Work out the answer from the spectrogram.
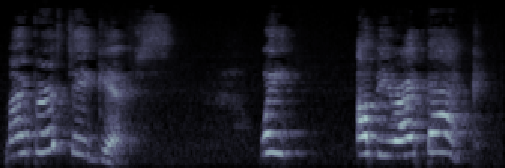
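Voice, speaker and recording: A woman's voice: very high-pitched, animated, slow pace, a bit bright, roomy sound, pitched above the performer's own voice, exaggerated voice. A woman voicing an earnest, naive young boy in a storybook, with an innocent, questioning manner. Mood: eager. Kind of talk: storybook character voice.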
